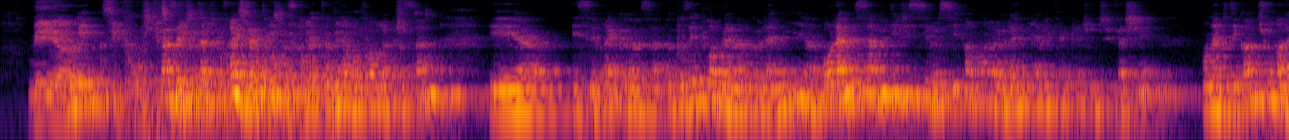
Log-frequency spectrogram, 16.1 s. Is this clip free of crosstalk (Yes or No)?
No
